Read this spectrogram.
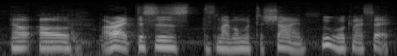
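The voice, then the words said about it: Raspy, sick-sounding voice. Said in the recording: “Raspy Voice ... still sick”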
